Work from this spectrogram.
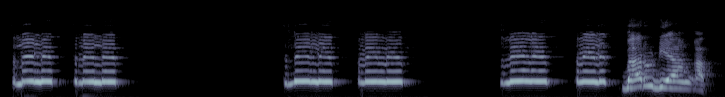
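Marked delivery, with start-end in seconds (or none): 0.0-0.9 high, loud trilling ringtone; trilling up high like a telephone; imitated phone ring. Shown as a demonstration. Counts out the phone rings. 2.1-4.6 high, loud trilling ringtone; trilling up high like a telephone; imitated phone ring. Shown as a demonstration. Counts out the phone rings.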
